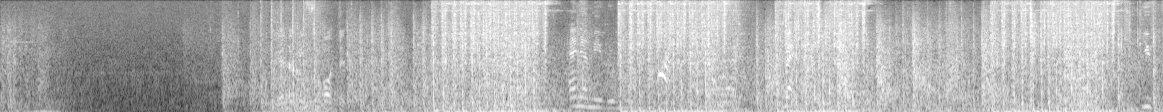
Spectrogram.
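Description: Valorant gunfire during a closed-beta match: after a quiet opening, rapid bursts of shots ring out close and loud in clustered volleys, with a player's voice talking over the action.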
